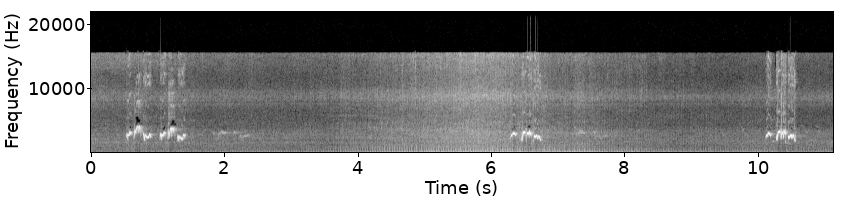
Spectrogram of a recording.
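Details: Sooty-headed bulbul singing for use as a lure: short bubbly three-note phrases near the start, middle and end, with a passing engine rumbling loudly between them.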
